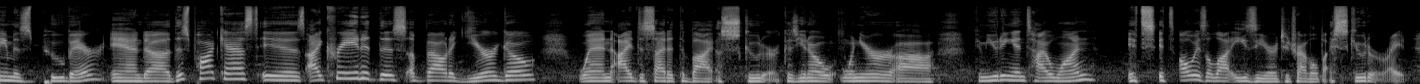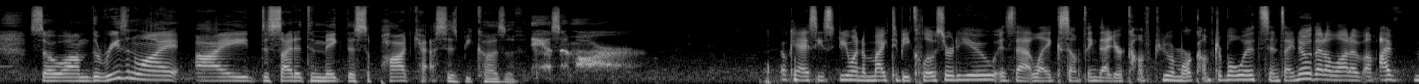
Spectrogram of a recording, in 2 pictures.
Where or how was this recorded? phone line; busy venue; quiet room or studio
busy venue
